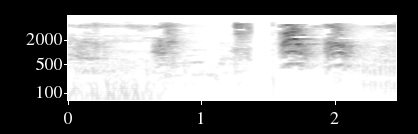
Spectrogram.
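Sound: dog barking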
